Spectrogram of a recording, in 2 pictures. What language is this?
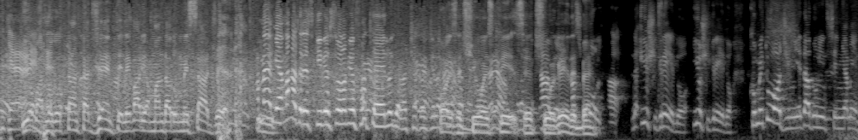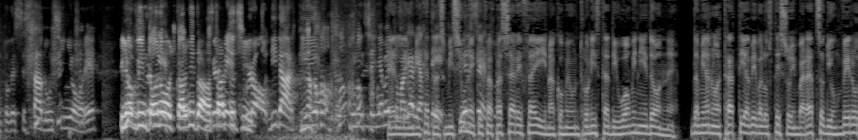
Italian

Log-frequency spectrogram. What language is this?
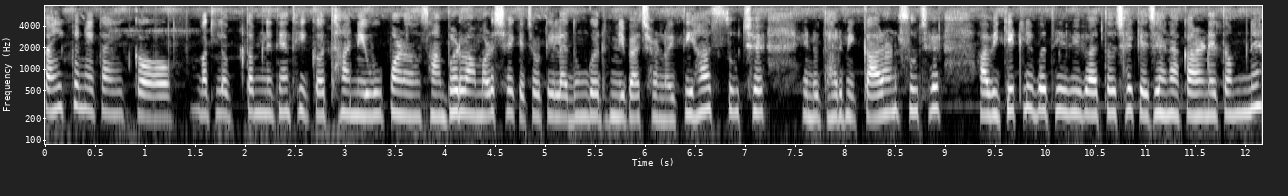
Gujarati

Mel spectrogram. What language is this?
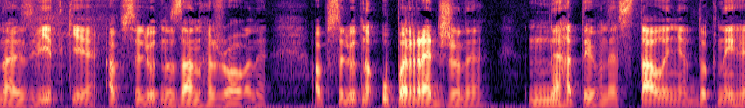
Ukrainian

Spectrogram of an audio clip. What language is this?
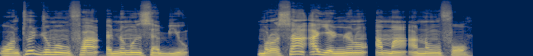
Akan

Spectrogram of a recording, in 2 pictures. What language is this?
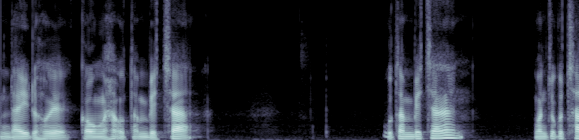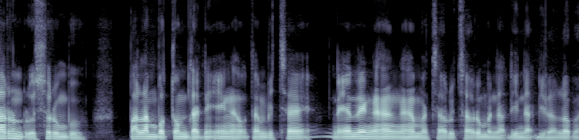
Bima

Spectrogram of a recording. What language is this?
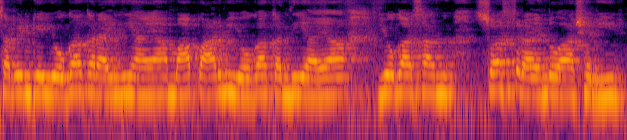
Sindhi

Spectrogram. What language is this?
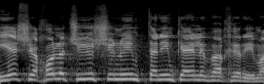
Hebrew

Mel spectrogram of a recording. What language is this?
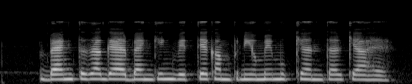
Hindi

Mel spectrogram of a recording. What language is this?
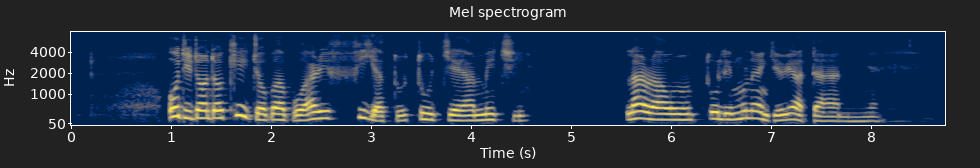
Yoruba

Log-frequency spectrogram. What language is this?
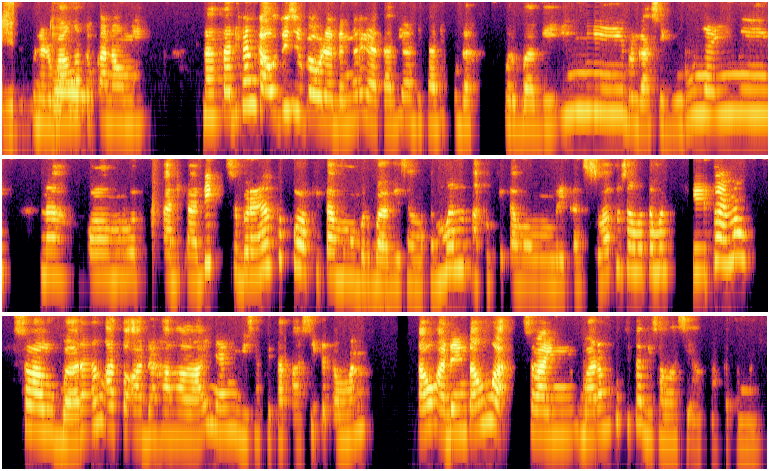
Indonesian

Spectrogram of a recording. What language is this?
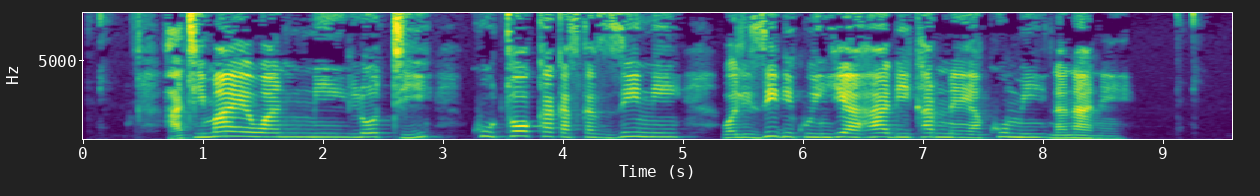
Swahili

